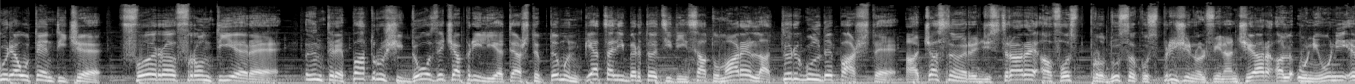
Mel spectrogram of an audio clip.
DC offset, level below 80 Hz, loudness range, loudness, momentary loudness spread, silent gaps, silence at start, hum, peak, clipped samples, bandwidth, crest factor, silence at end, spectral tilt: 0.2%; -24 dBFS; 1 LU; -10 LUFS; 3 LU; none; 0 s; none; 0 dBFS; under 0.1%; 19 kHz; 10 dB; 0 s; -4.5 dB/octave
